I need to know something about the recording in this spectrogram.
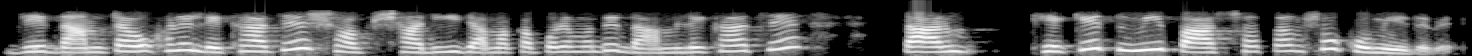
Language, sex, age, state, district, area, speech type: Bengali, female, 45-60, West Bengal, Paschim Bardhaman, urban, conversation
